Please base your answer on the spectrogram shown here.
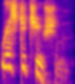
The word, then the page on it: restitution: British English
